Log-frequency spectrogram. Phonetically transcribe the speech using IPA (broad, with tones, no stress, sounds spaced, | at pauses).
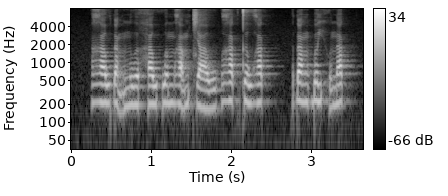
ɣ a˧ w ɗ a̰˧˨ ŋ n u˨˩ ə̯ h a˧ w h w ə˧ m ɣ a̰˧˥ m t͡ɕ aː˧˩˨ w | ɣ a˦˥ k̚ t̪ ə˧ w ɣ a˦˥ k̚ | ɗ a˧ ŋ ɓ ə˧ j h ṵ˧˨ n a˦˥ k̚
